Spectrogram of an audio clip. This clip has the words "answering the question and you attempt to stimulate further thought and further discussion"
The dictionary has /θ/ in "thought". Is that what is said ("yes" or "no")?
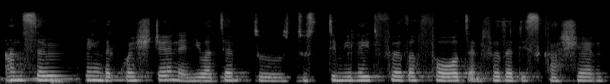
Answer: yes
